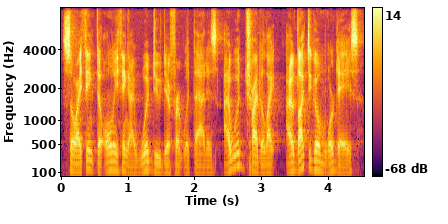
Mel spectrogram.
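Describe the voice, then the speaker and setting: Here a man with a fairly low pitch talks fast while co-hosting a podcast. The conversation is casual, and he rambles excitedly through animated anecdotes.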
